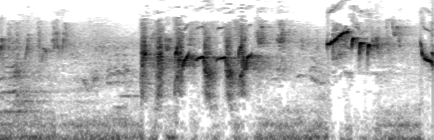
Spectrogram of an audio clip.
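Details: Oriental magpie-robin, tutor recording for training fighter songbirds: a quiet start, then loud pulsed whistles and buzzy notes, a pause, and a bright rising whistled phrase, over faint low background hum.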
